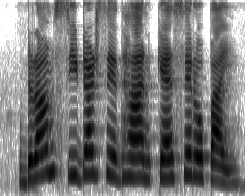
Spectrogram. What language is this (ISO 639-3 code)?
bho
